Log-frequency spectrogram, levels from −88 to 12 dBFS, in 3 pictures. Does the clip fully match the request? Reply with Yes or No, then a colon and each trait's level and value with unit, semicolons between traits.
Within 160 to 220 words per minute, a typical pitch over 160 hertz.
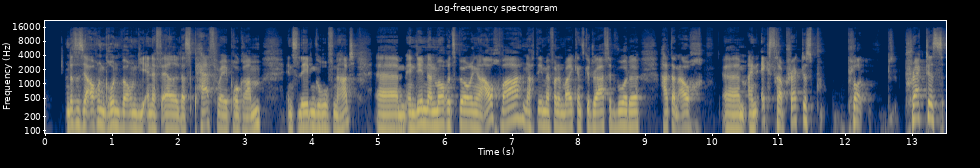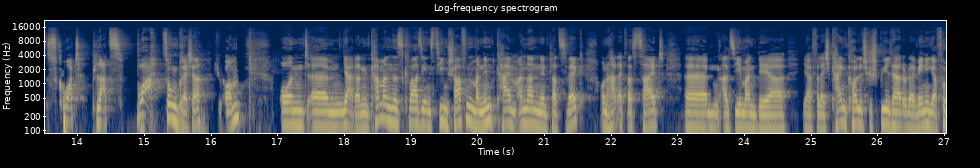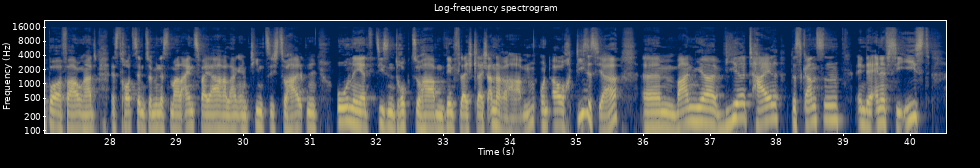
No: average, 175 wpm; low, 125 Hz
